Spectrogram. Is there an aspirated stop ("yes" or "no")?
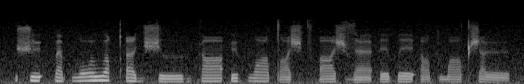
no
